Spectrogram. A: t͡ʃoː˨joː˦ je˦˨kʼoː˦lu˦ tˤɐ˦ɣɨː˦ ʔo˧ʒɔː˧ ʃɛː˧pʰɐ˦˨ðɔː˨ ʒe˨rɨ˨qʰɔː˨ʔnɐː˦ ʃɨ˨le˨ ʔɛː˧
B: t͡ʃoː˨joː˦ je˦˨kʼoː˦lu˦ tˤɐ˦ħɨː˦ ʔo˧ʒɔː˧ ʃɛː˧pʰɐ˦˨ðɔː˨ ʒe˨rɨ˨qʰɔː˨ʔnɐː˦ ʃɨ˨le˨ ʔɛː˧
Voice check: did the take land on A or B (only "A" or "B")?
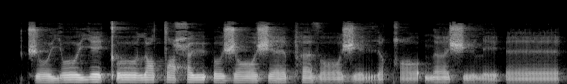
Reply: B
